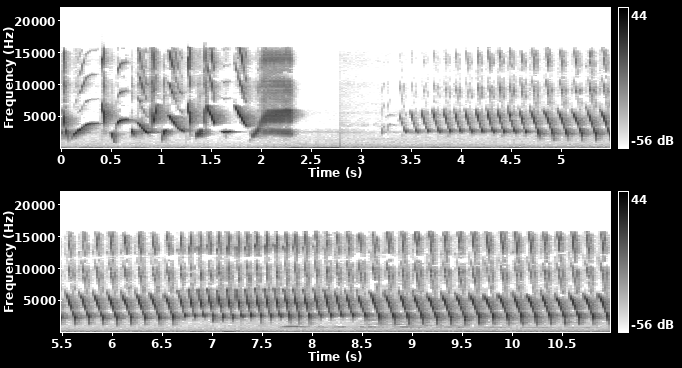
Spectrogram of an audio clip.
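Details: Varied quick high notes from a canary give way to a brief silence, then a long, rapid trill of repeated down-slurred notes builds and carries on. The song is meant to draw replies from other canaries.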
